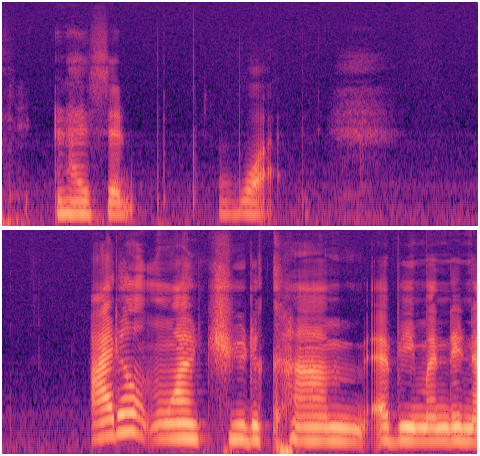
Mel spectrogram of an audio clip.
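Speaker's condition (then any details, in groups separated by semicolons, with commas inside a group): Cerebral palsy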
